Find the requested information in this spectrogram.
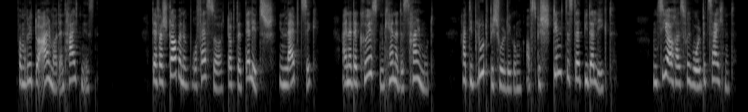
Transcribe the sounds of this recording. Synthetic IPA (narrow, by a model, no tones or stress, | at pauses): fɔmʁituʔa̰ːlmɔɐtɛnthaltn̩ɪ̰st | d̥eːɐfɛɐʃtɔɐbənəpʁ̥ofɛsoːɐd̥ɔktɐd̥ɛlɪt͡ʃɪnlaɪpt͡sɪç | ʔaɪnɐdeːɐɡʁøːstn̩kʰɛnɐdɛshalmuːt | hat̚d̥iːbluːtb̥əʃʊldɪɡʊŋaʊfsb̥əʃtɪmtəstəviːdɐleːkt | ʊntz̥iːaʊxalsfʁ̥ivoːlbət͡saɪçnət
